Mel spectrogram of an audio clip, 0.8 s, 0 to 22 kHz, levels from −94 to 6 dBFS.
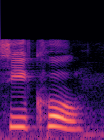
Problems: none marked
